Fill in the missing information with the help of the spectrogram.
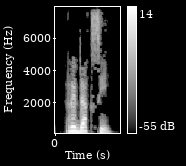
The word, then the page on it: redaksi: Indonesian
